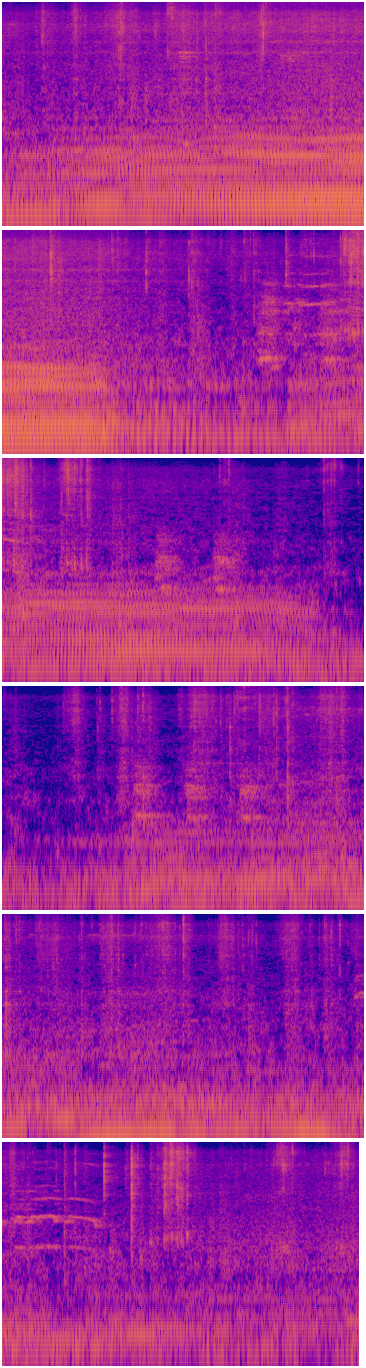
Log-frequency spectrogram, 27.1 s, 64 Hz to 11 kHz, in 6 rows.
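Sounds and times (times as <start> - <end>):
chips crunching and chewing: 0.0 - 27.0
rooster crowing: 1.6 - 12.4, 15.2 - 24.8.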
